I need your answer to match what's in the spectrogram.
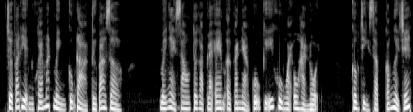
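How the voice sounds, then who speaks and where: A woman narrating a first-person audio story in a steady, even reading voice. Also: on the low side, no echo, clean studio sound.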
